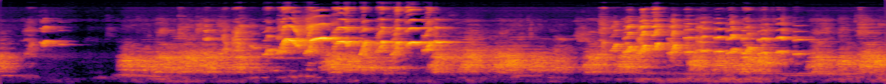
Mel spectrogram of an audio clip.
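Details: Baby cockatiel (Nymphicus hollandicus) chicks give a dense chorus of raspy, wheezing calls, repeated rapidly and overlapping.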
